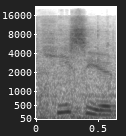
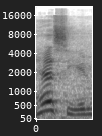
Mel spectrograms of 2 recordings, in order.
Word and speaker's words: Hesiod: the podcast recently, because he pronounced it Hesiod, which is the modern pronunciation, but I pronounced it Hesiod, which is apparently the ancient Greek pronunciation. And they're both correct and comprehensible, it's just that, you know, they're different.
